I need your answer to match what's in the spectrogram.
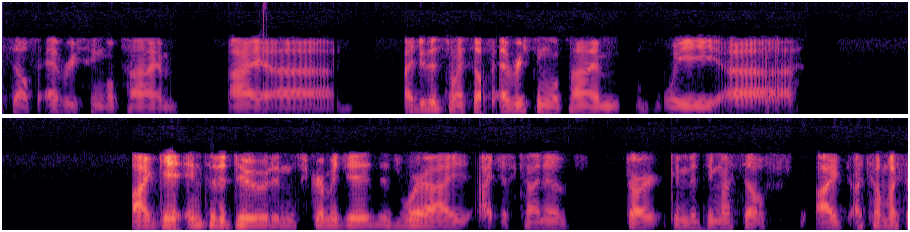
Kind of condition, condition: link, phone line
